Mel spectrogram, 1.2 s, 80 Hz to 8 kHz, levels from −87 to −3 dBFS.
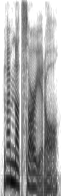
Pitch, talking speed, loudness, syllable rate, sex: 200 Hz, 290 wpm, -16 LUFS, 6.5 syllables/s, female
